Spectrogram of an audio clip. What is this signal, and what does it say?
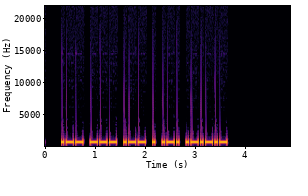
Morse code, heard as a keyed tone, about 25 wpm, 700 Hz. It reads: WOWER.
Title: Pangram Challenge v2 - 25wpm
